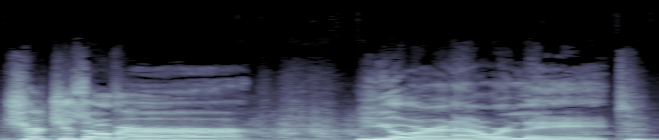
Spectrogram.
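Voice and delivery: high, slow call sliding downward; mock calling out. Pastor turning away latecomers, drawn-out mock calling. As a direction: drag out the last word of each phrase. Pastor calls back to late arrivals.

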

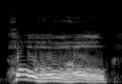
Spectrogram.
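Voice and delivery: a lightly voiced deep Santa laugh; hint of a low jolly ho ho ho; mock deep Santa ho ho ho. Shown as a demonstration. Santa coach showing the too-deep voice, lightly mock. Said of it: "you're not down there".

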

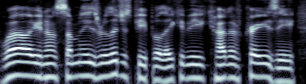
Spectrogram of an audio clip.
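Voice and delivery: a hint of a chatty sitcom dad; girlfriend's father. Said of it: "the father is like".

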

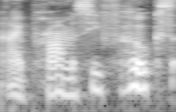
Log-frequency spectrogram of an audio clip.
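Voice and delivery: ordinary talk, nothing marked

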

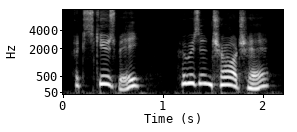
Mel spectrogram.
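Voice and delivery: high, polite character voice; a small creature's eager question; Hobgob asking. A narrator's reading. Hobgob politely asks a rushing herald for help.

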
